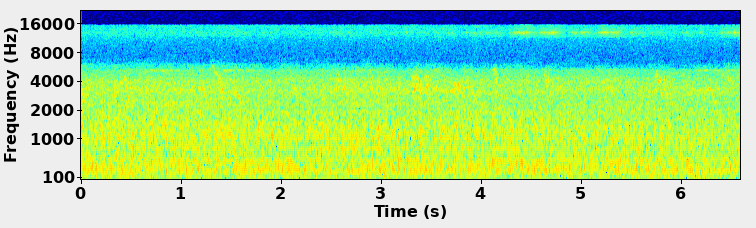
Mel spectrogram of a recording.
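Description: Deutsche Bahn ICE electric train pulling away along the platform, a steady rolling rumble with a few faint high squeaks over it.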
